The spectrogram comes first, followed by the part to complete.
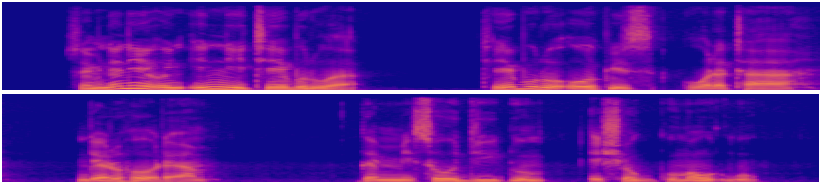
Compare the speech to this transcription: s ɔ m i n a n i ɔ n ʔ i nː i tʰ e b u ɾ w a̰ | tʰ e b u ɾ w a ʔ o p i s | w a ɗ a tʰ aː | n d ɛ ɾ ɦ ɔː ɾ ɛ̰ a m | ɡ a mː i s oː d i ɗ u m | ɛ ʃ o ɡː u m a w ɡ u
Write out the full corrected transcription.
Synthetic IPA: s ɔ m i n a n i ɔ n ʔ i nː i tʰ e b u ɾ w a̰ | tʰ e b u ɾ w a ʔ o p i s | w a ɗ a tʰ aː | n d ɛ ɾ ɦ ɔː ɾ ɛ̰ a m | ɡ a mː i s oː d i ɗ u m | ɛ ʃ o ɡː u m a w ɡ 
